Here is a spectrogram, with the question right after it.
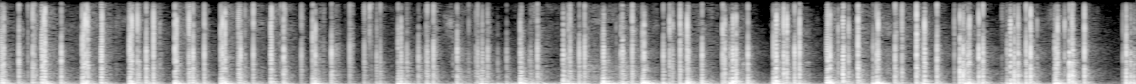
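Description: A large, flat, wall-mounted solid headboard panel with a grey wood-grain laminate finish is tapped and scratched with long painted nails of both hands. Rapid, dense clicking taps and scraping mix with a steady low rumble, giving short, dry strikes with broad bright edges over a heavy bass.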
